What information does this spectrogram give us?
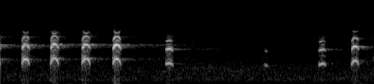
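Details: Wild white-tailed eagles at a nest in Saunja, Estonia, 24 February 2013 around midday; male calls as the female arrives. A rapid run of five yelping, harmonic notes, a pause, then three more similar yelps.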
